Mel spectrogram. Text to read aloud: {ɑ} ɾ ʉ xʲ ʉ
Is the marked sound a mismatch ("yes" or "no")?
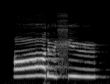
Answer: yes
